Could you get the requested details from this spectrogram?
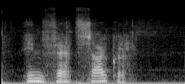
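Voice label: "invertsuiker", Dutch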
